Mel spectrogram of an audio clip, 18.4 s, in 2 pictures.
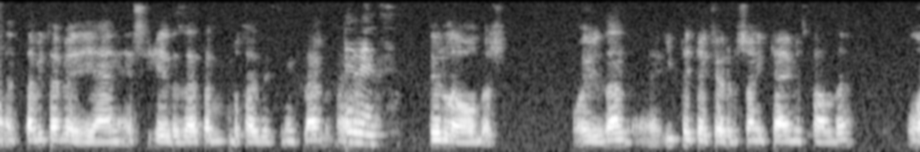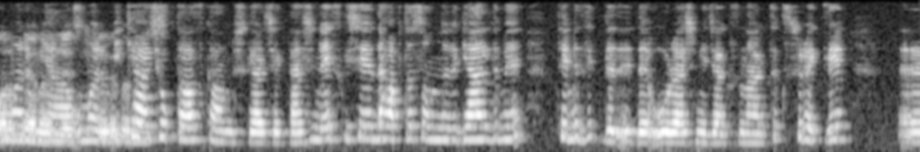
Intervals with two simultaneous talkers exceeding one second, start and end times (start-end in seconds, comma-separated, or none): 9.2-10.8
